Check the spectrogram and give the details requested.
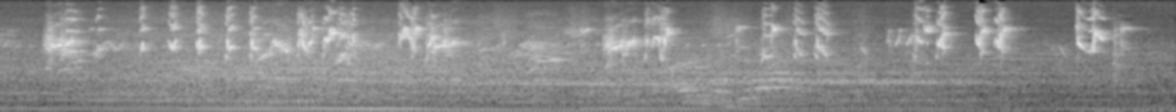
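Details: A lovebird gives a dense run of quick, clicking, scratchy high chirps in the long ngetik ngekek style, broken by short pauses, with a low hum in the background.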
